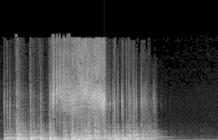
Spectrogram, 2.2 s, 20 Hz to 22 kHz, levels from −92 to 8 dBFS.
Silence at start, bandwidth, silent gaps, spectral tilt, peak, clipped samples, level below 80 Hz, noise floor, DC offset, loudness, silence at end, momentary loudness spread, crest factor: 0.05 s; 17 kHz; none; -2.5 dB/octave; 0 dBFS; under 0.1%; -42 dBFS; -46 dBFS; under 0.1%; -13 LUFS; 0.55 s; 12 LU; 16 dB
